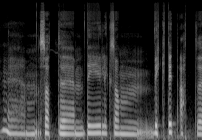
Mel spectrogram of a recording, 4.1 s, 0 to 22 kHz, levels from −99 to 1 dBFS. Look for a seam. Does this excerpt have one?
no; 0 cuts

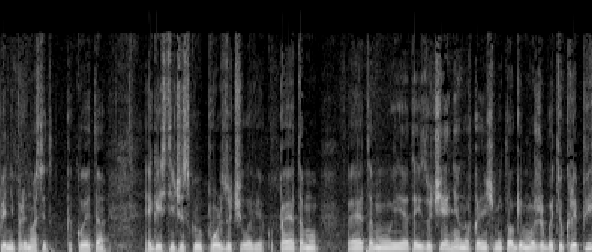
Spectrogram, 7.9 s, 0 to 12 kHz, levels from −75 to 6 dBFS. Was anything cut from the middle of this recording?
no; 0 cuts

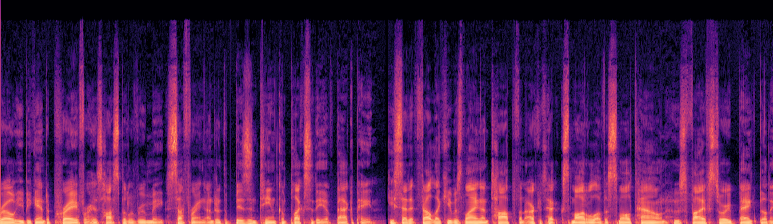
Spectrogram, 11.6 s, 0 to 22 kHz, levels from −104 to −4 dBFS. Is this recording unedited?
no; 1 cut; at 5.7 s

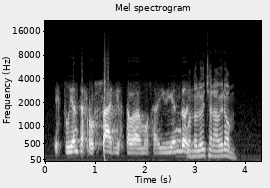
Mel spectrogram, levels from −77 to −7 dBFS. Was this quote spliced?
no; 0 cuts

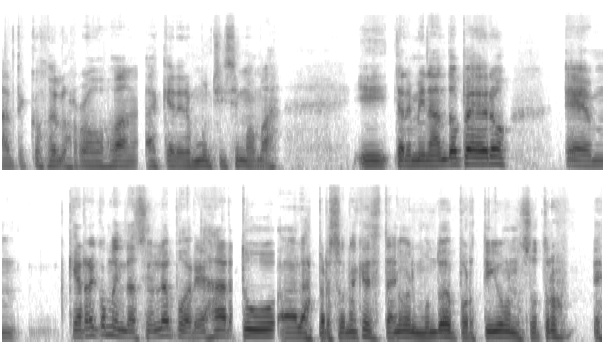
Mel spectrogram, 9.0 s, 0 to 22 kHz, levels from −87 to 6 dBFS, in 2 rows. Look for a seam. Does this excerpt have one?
yes; 5 cuts; at 1.0 s, 2.9 s, 6.2 s, 6.5 s, 7.4 s

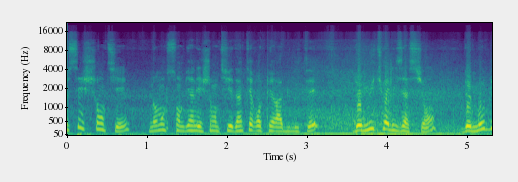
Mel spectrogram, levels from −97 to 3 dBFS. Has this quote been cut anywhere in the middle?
no; 0 cuts

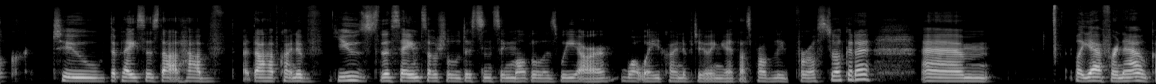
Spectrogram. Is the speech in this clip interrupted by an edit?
yes; 4 cuts; at 2.3 s, 6.2 s, 6.6 s, 7.9 s

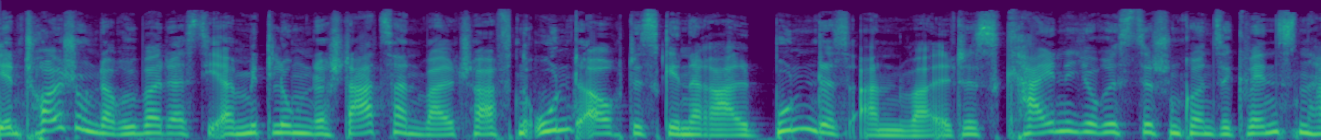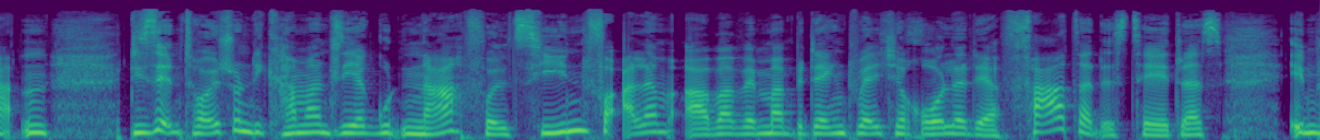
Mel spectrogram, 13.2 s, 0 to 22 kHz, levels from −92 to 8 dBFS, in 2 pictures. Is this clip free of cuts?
no; 1 cut; at 8.3 s

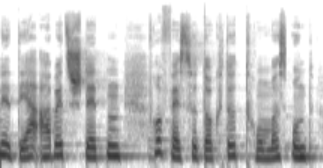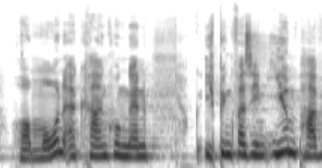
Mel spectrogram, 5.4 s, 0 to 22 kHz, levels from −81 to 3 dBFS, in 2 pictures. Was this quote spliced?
yes; 2 cuts; at 1.2 s, 2.4 s

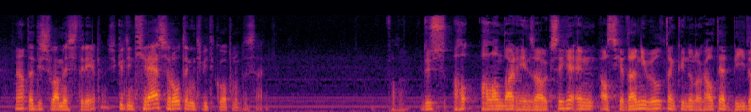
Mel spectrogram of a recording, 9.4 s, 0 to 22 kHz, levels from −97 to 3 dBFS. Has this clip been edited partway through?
yes; 1 cut; at 5.2 s

